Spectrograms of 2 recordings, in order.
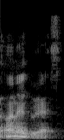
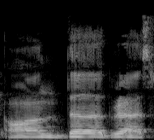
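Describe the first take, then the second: First: The word the is reduced to a weak vowel. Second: The word the is pronounced in full. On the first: The speaker calls it right. "you say on a grass" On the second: The speaker calls it wrong. "you don't say on the grass"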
